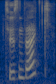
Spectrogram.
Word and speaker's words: tusen takk: How about thank you? Takk. Tusen tack. So that literally means 1,000 thank yous, right? Exactly. Okay, so tusen tack.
